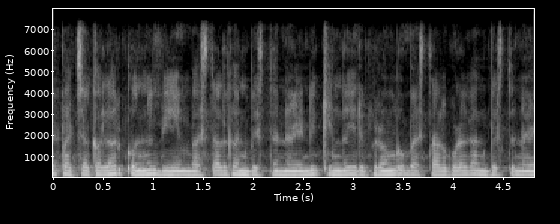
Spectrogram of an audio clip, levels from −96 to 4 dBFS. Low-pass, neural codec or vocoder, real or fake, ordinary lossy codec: 7.2 kHz; codec, 24 kHz, 3 kbps, HILCodec; fake; none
